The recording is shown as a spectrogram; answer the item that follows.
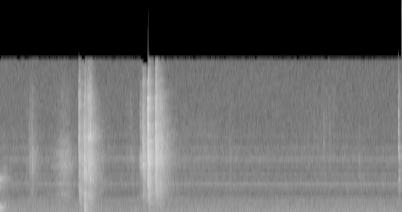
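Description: Handled slices of dry toast giving two short scraping rustles, one about a second in and a longer one about two seconds in, over a steady background hum.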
